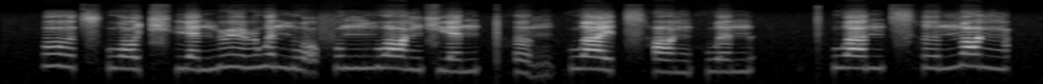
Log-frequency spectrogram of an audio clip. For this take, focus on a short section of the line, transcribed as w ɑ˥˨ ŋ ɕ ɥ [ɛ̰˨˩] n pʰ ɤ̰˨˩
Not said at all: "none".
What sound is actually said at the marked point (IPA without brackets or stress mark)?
ɛ˨˦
